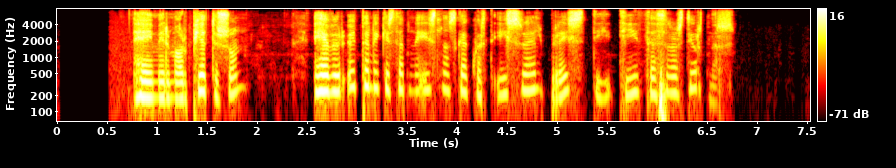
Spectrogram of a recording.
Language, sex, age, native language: Icelandic, female, 40-49, Icelandic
